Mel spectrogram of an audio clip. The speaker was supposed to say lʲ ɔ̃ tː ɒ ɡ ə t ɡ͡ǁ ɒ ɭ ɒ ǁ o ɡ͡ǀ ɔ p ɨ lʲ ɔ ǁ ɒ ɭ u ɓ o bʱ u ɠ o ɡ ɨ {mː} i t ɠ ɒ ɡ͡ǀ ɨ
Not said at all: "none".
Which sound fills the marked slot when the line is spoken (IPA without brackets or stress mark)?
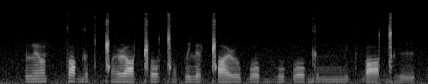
mː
